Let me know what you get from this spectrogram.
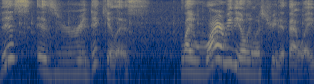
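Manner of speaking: usual speaking voice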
